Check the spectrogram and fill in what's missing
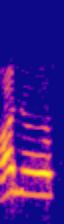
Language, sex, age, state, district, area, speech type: Nepali, female, 60+, West Bengal, Jalpaiguri, urban, conversation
